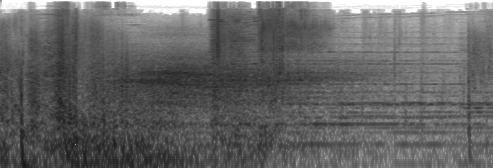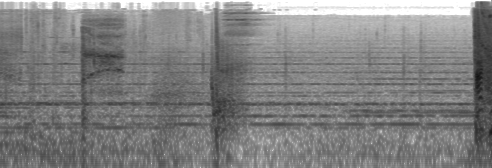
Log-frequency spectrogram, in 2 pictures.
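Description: In the video game Hogwarts Legacy, a Confringo explosion spell erupts in a loud burst near the start, followed by fainter booms and crackles with a low background hum.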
